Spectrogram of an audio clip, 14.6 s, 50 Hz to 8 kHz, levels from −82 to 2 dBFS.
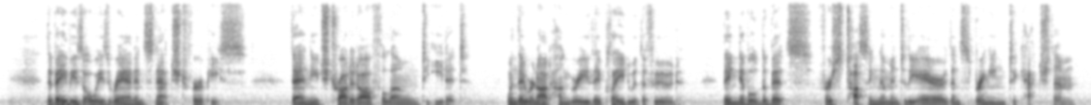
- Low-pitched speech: Yes, low, 125 Hz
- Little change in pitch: Yes, narrow, 1.7 semitones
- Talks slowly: No, average, 175 wpm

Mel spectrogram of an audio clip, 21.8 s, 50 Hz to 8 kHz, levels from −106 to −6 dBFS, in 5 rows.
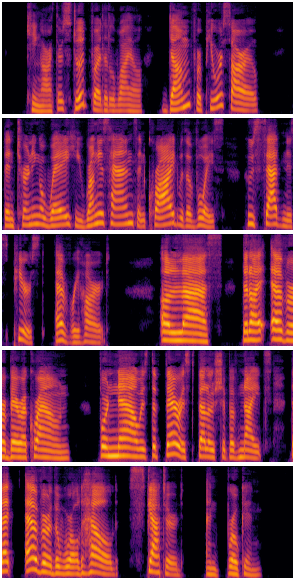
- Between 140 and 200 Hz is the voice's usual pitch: Yes, high, 190 Hz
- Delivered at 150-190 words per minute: No, average, 140 wpm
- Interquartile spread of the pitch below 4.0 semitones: No, average, 4.7 semitones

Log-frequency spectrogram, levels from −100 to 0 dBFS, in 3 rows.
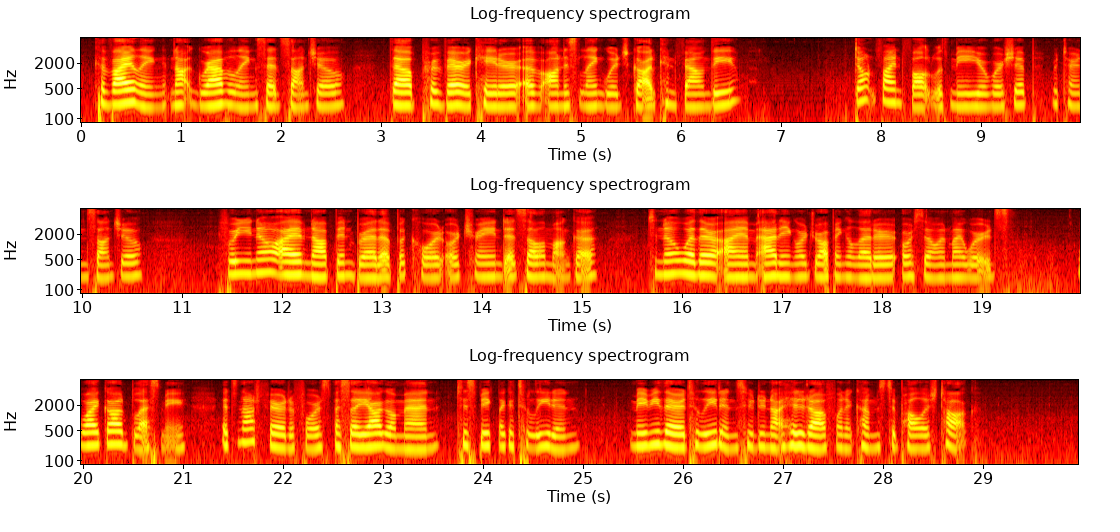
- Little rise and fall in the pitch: Yes, narrow, 2.1 semitones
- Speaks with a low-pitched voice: No, high, 205 Hz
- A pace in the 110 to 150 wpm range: No, average, 170 wpm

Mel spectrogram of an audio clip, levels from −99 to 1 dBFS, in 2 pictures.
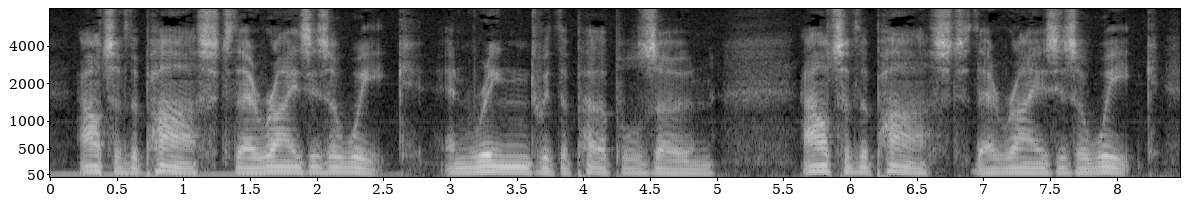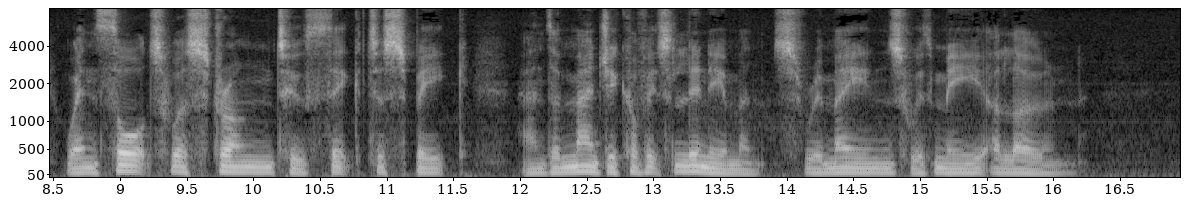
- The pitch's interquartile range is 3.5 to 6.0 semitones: No, average, 2.7 semitones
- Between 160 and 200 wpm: No, average, 140 wpm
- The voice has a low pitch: Yes, very low, 85 Hz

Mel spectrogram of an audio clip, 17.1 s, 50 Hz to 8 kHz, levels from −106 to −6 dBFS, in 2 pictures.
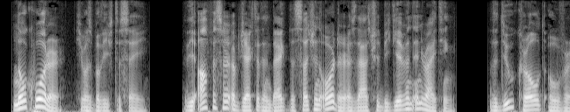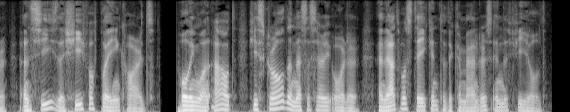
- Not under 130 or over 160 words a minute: No, average, 180 wpm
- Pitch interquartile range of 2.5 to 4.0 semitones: No, wide, 5.6 semitones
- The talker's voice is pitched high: No, low, 100 Hz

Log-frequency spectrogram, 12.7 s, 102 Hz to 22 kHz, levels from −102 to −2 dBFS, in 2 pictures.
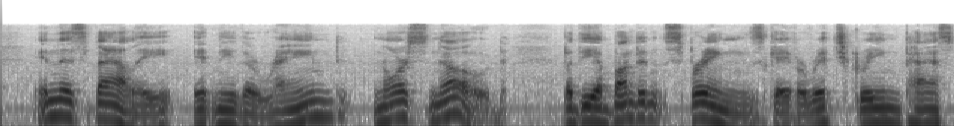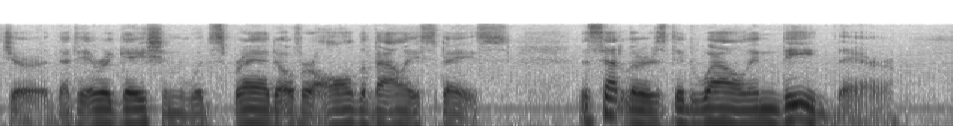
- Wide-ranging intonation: No, average, 3.5 semitones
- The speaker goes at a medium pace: Yes, average, 150 wpm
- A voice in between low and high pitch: No, low, 105 Hz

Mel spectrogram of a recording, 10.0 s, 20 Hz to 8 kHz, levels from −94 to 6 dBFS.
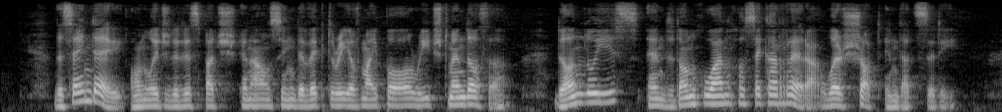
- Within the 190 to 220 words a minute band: No, average, 155 wpm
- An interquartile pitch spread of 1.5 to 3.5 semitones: No, average, 4.9 semitones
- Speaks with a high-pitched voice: No, low, 135 Hz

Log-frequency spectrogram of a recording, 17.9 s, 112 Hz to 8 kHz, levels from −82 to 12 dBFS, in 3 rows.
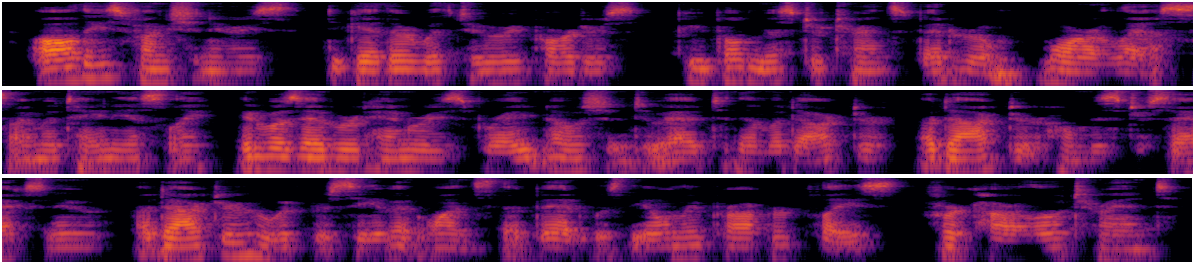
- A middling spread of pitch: No, narrow, 1.7 semitones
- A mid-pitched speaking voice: No, low, 125 Hz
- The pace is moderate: Yes, average, 170 wpm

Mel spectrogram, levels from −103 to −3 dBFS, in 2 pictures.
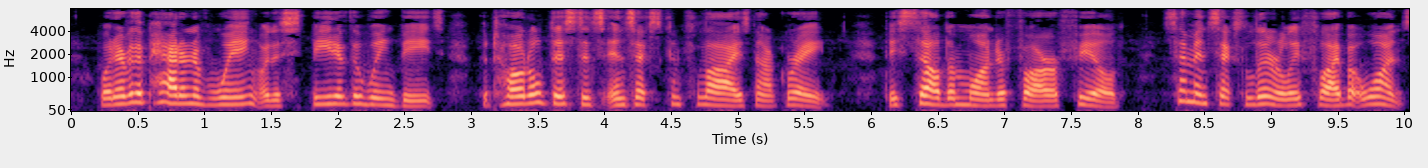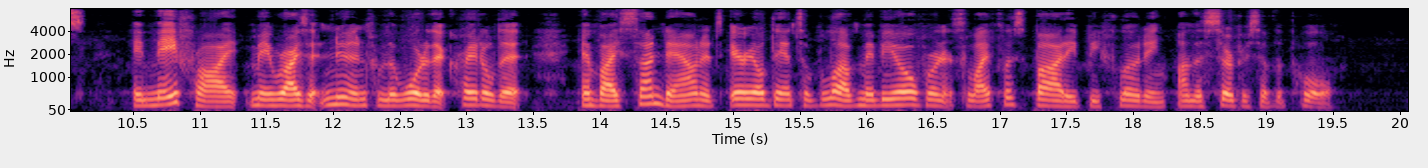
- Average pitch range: Yes, average, 3.9 semitones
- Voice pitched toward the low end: No, medium, 185 Hz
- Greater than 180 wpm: Yes, fast, 205 wpm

